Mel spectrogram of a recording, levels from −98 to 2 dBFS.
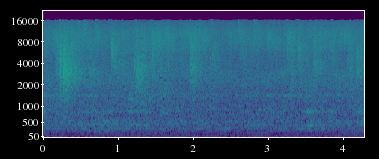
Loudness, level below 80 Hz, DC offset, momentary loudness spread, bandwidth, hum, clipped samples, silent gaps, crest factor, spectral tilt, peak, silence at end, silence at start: -34 LUFS; -82 dBFS; under 0.1%; 6 LU; 17 kHz; none; under 0.1%; none; 24 dB; 3.5 dB/octave; -12 dBFS; 0 s; 0 s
